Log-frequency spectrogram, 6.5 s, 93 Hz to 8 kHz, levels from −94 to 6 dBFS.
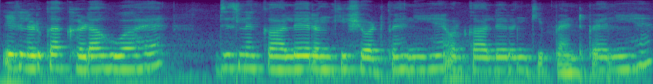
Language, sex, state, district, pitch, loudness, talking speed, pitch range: Hindi, female, Haryana, Rohtak, 205 Hz, -17 LUFS, 175 wpm, 195-215 Hz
